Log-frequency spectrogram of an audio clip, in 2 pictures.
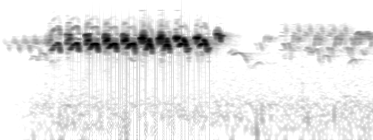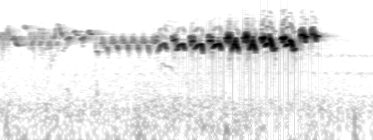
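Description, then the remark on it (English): A Myrtle yellow-rumped warbler sings two bright, rapid trilled phrases, separated by a softer, quieter warbling passage. The song is clear, with no voices. “So one more time, the variations on the yellow-rumped warbler song. The first two are Audubon and the third Myrtle.”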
